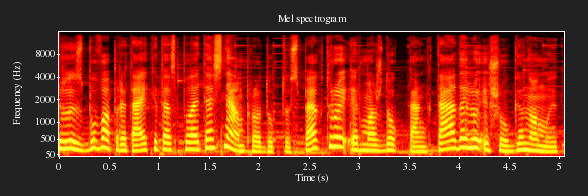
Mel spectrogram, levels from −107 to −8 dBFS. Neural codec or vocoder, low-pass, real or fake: vocoder, 44.1 kHz, 128 mel bands every 512 samples, BigVGAN v2; 14.4 kHz; fake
